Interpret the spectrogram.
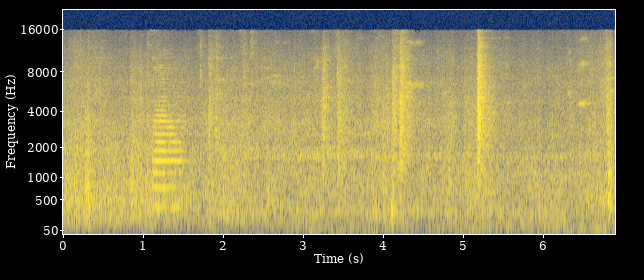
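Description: Passenger train running, heard from a carriage: a steady rumble of wheels on the rails with irregular clacks over the rail joints, and a short horn note about a second in.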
